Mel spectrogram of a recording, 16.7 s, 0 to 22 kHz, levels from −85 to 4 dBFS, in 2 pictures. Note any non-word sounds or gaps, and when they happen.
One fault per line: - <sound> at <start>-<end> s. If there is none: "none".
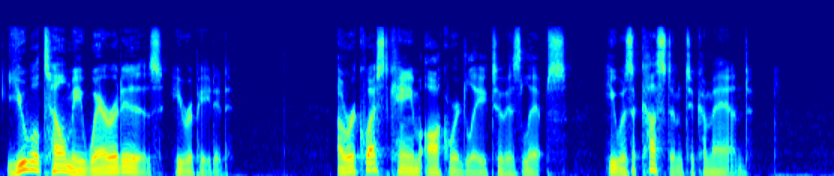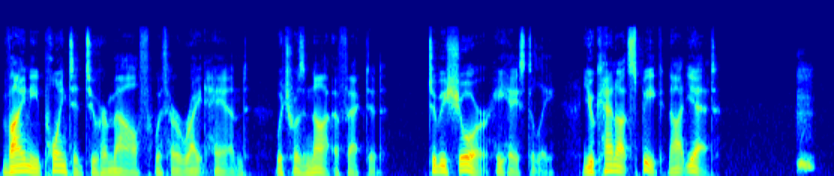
- throat clearing at 16.3-16.5 s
